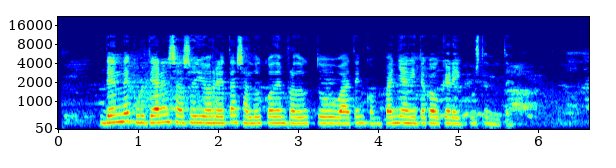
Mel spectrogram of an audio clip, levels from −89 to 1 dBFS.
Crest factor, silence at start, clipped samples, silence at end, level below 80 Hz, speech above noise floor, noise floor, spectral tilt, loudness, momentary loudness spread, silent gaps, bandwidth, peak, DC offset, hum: 20 dB; 0.1 s; under 0.1%; 0.7 s; -70 dBFS; 30 dB; -54 dBFS; -5 dB/octave; -24 LUFS; 17 LU; none; 11.5 kHz; -6 dBFS; under 0.1%; none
